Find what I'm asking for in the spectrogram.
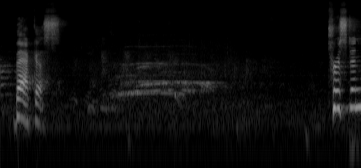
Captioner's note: applause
